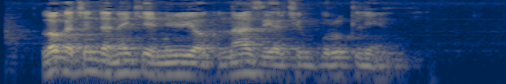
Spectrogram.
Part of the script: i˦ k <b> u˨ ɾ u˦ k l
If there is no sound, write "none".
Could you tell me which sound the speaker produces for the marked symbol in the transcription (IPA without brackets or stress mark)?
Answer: b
